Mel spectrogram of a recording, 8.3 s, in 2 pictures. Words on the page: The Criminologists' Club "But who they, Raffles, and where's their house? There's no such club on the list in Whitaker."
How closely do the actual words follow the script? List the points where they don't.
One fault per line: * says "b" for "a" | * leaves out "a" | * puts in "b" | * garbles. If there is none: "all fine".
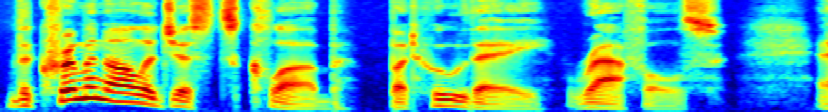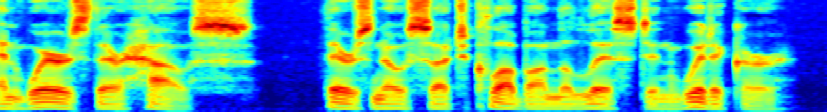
all fine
